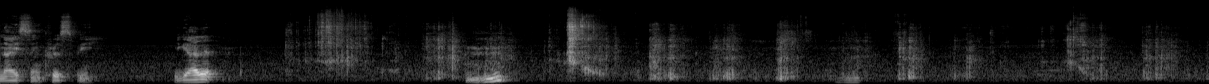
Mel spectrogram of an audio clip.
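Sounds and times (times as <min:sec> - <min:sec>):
crunching onion ring: 0:02.9 - 0:12.0.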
